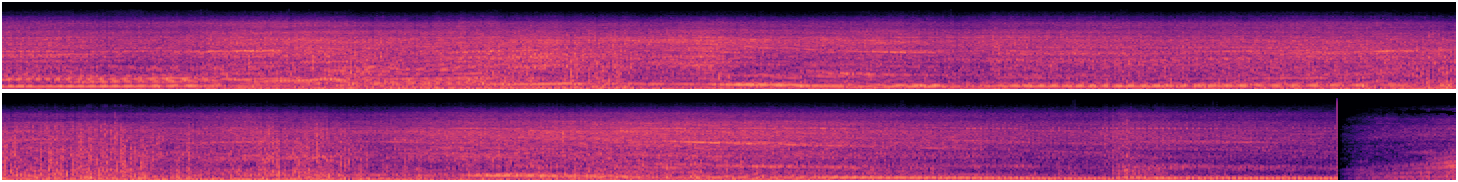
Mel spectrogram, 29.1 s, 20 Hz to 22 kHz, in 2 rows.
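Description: Yamaha R3's 321 cc parallel-twin engine at speed on a race track, its pitch climbing under acceleration and falling back as it slows for corners, several times over, with heavy wind rush on the onboard microphone. Near the end the sound cuts out abruptly and a motorcycle engine rises again, heard from trackside.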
